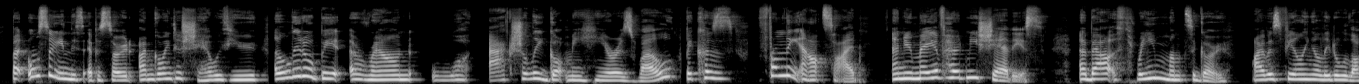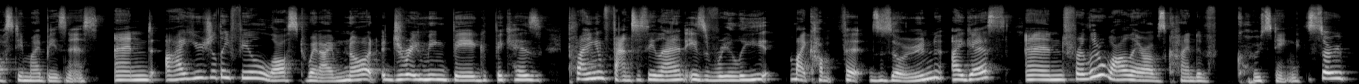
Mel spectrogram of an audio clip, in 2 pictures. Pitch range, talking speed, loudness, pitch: 190-255 Hz, 180 wpm, -16 LUFS, 215 Hz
